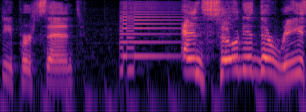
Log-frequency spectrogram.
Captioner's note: electronic ding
